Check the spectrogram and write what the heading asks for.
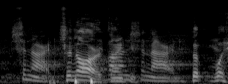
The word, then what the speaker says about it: Chouinard: Chouinard? Chenard.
